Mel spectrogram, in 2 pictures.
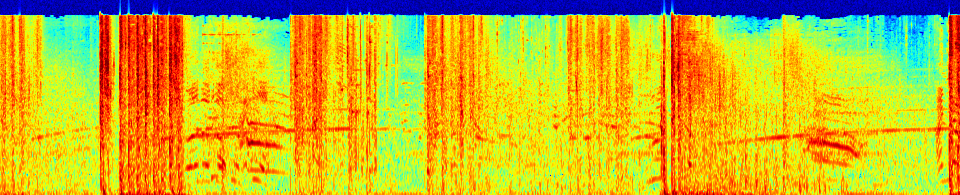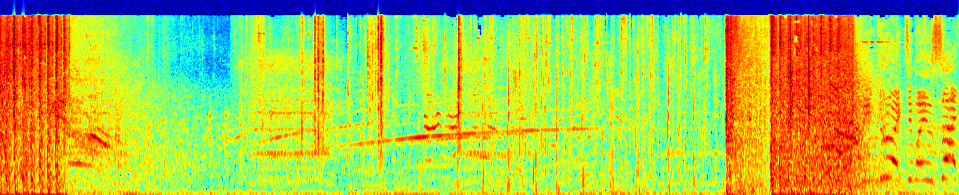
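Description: A rifle fires loud, rapid bursts of shots.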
